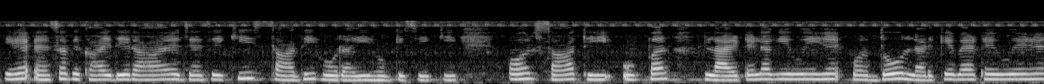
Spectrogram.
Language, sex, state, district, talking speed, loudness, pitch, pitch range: Hindi, female, Uttar Pradesh, Hamirpur, 150 wpm, -14 LUFS, 225 Hz, 215-240 Hz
